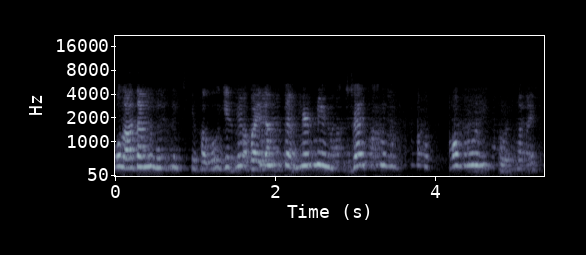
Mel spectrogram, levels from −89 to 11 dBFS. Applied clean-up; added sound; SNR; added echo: neural mask model DeepFilterNet 3.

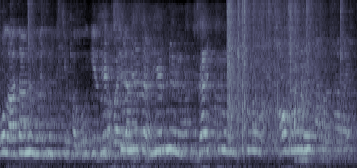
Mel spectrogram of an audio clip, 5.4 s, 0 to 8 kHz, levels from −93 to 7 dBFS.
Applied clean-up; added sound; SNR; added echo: none; Crushing; 11 dB; reverberation time 2.4 s.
